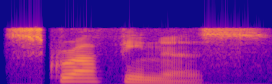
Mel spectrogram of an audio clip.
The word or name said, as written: scruffiness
